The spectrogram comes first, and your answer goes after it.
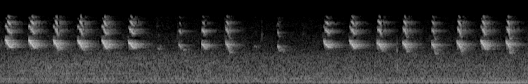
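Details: Rigel the guinea pig serenading with chirps: rapid high-pitched tweets at roughly four a second, faltering into softer, broken notes midway before resuming the strong, regular chirping.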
